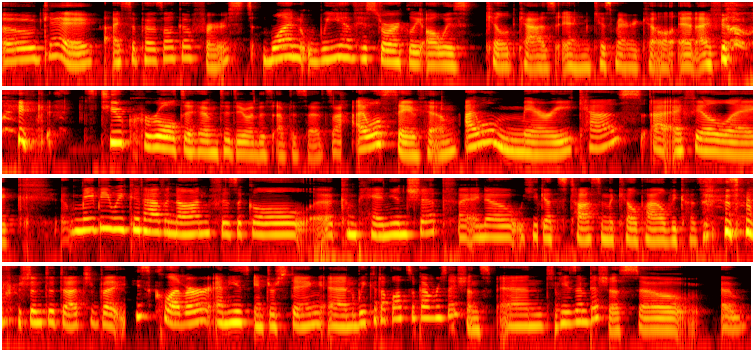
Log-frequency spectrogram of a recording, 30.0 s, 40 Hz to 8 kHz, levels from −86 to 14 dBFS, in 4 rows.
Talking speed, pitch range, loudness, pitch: 170 wpm, 160-235 Hz, -22 LUFS, 205 Hz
